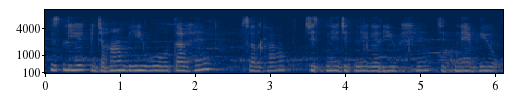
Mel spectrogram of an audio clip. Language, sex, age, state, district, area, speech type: Hindi, female, 30-45, Uttar Pradesh, Prayagraj, urban, spontaneous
